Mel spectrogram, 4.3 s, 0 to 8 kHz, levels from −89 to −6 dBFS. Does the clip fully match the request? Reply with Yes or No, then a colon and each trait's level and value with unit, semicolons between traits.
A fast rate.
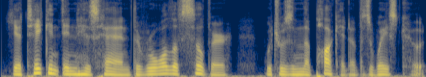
Yes: fast, 255 wpm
